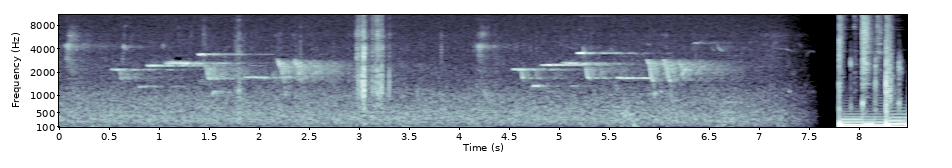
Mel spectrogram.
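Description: A bird singing over a steady outdoor hiss: two similar phrases of stepped notes a few seconds apart, with a single sharp click between them. The outdoor sound fades out, and loud electronic dance music with a strong beat cuts in near the end.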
